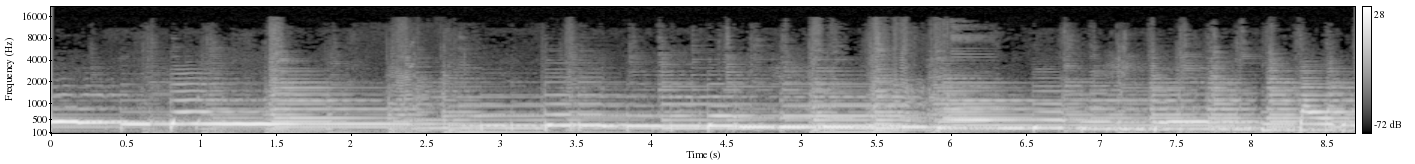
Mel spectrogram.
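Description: Live acoustic guitar instrumental passage: plucked notes ring over strummed chords, the lead line stepping slowly downward in pitch.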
